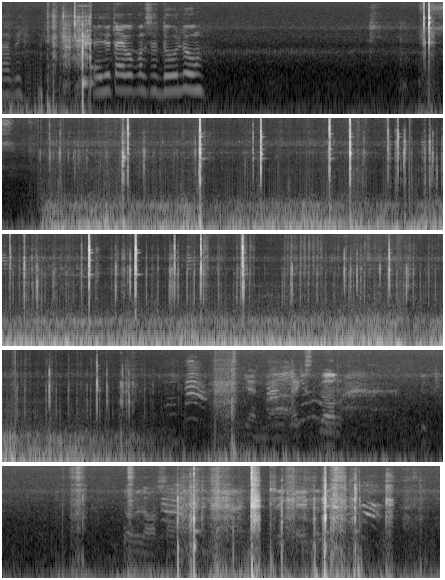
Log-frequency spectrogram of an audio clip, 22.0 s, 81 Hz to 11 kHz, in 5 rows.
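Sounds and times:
bike clicks and rattles: 4.2s - 14.8s
wind buffeting microphone: 4.6s - 22.0s.

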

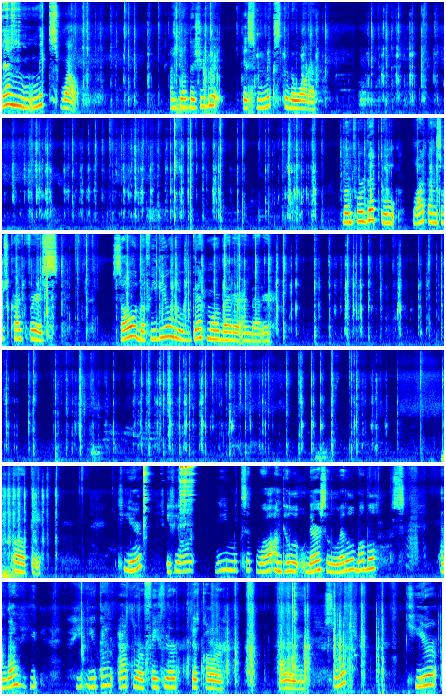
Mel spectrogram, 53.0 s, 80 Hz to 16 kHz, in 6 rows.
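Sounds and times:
spoon stirring in plastic cup: 1.4s - 16.5s, 24.2s - 36.5s.

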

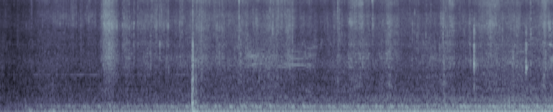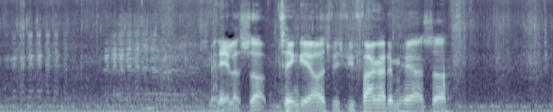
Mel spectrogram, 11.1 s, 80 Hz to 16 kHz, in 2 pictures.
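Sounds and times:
vehicle engine idling: 0.0s - 11.0s
sheep bleating: 2.4s - 3.4s, 5.4s - 8.0s.

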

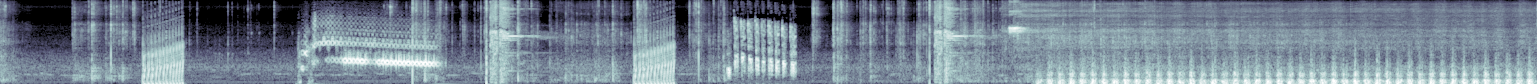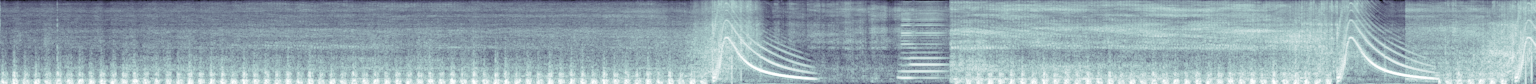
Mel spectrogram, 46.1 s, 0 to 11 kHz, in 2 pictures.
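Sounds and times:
toy train clattering on track: 1.1s - 2.1s, 6.2s - 10.9s, 12.2s - 15.6s
clicks: 15.5s - 35.3s.

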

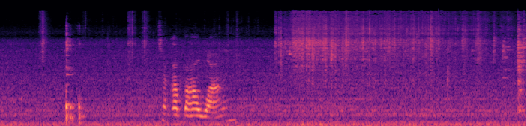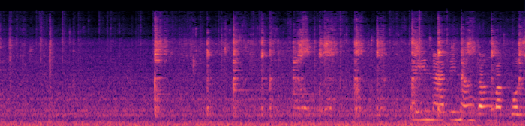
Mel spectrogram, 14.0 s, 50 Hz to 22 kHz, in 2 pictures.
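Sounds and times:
garlic sizzling in hot oil: 3.7s - 14.0s
spatula knocking against wok: 9.1s - 14.0s.

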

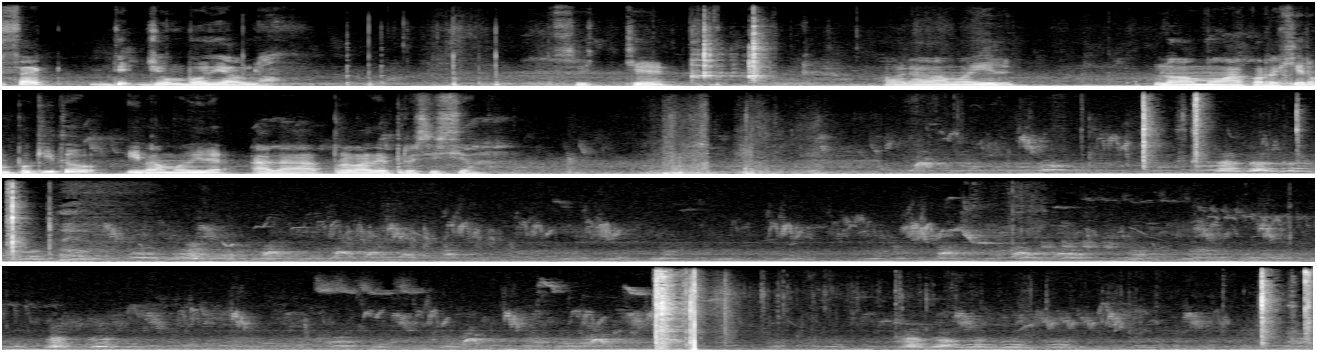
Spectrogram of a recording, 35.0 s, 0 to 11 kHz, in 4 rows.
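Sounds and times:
birds chirping: 0.0s - 35.0s
air rifle firing: 30.6s - 31.3s.

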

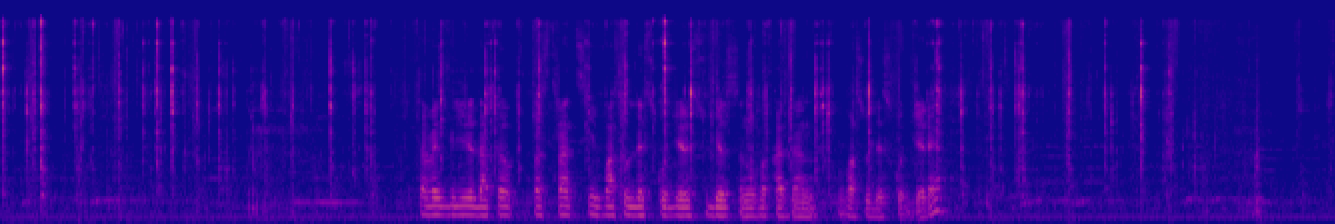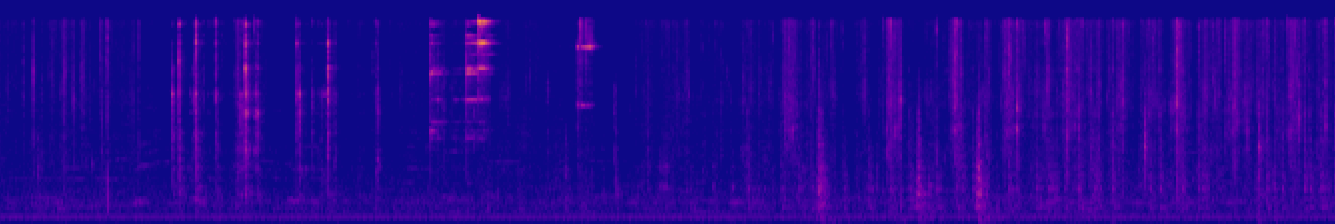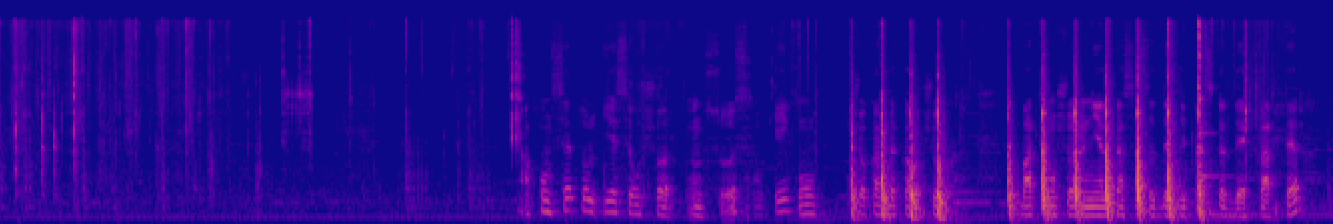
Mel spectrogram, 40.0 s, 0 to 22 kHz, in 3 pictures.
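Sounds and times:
metal tools clicking and scraping: 0.0s - 11.8s, 15.0s - 16.8s, 17.6s - 18.3s, 19.1s - 19.3s
sharp metallic clink: 17.7s - 18.3s, 19.1s - 19.3s
small metallic ping: 17.7s - 18.3s.

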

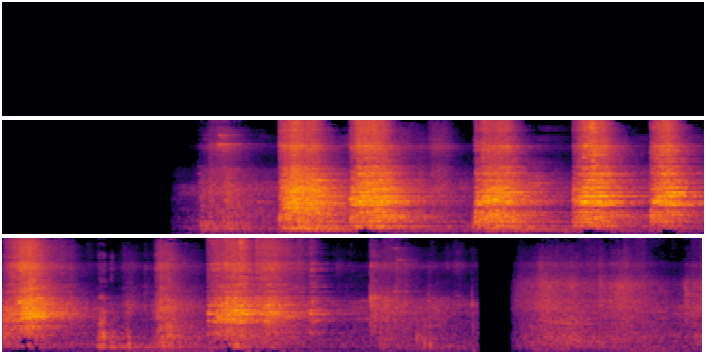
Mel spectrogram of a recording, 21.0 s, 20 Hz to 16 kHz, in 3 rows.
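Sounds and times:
scraping on cement floor: 9.0s - 21.0s.

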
